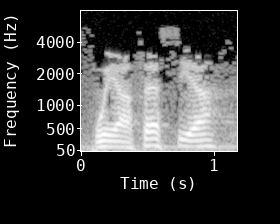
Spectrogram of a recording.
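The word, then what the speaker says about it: huiothesia: The word that we're looking at here, weathesia, is, I'll just spell it in English, it's H-I-O-T, getting right, right in English, T-H-E-S-I-A, weathesia. That's a T. In Greek, you don't have an H. It's just a rough breathing sound, and you translate an H.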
